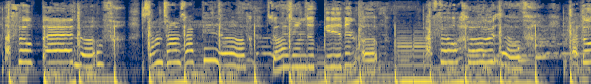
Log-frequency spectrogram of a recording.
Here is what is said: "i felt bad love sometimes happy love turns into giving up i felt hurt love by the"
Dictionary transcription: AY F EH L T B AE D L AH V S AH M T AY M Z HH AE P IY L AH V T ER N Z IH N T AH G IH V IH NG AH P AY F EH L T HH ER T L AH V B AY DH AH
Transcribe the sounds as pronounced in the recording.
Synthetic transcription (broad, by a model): AY F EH L B AE D L AH V S AH M T AY M Z HH AE P IY AH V S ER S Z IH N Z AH G IH V IH NG AH P AY F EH L HH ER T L AH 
